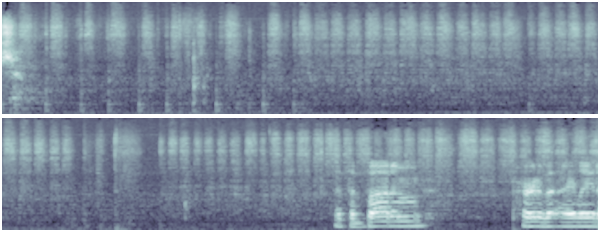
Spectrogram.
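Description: A felt-tip marker squeaks and scratches softly across paper.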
